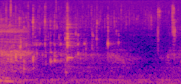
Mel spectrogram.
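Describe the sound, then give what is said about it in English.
Liquid trickles and drips into a glass, a soft gurgle with a few small splashes and bubbly plinks, fairly quiet, with no one speaking. “Do one final pour.”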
